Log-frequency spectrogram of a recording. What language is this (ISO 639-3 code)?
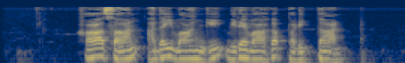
tam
